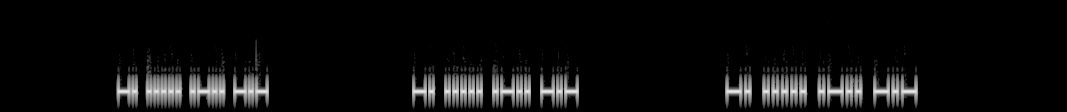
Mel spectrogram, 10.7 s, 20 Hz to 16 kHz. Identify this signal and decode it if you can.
Morse code, heard as a keyed tone, about 30 wpm, 700 Hz. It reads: N5LK N5LK N5LK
